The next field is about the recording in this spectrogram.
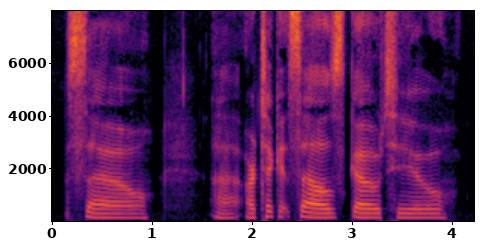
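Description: A woman with an East Tennessee accent speaks in a fairly low, monotone voice with flat intonation on a very clean recording with a silent background. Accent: US Southern (East Tennessee). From East Tennessee (Kodak). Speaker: podcast co-host and drag show organizer. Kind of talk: casual chat.

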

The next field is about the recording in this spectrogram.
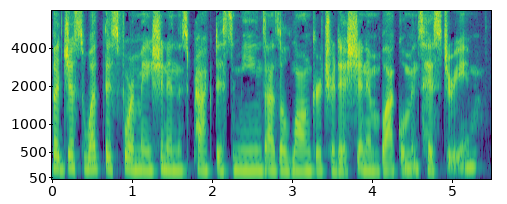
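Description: A woman with an American accent at a fairly low pitch, moderate pace and fairly even intonation, in an unremarkable speaking voice. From California, Bay Area. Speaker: PhD student in literature. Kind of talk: interview.

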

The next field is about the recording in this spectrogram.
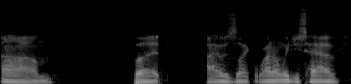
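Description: Monotone, flat speech from a man with an American accent, a fairly low pitch and a dark, mellow tone, in a dry, close sound with no echo on a very clean recording with a silent background. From Wisconsin, Door County. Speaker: college radio host. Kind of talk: casual interview chat.

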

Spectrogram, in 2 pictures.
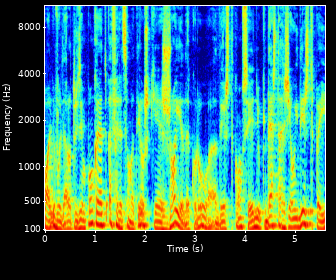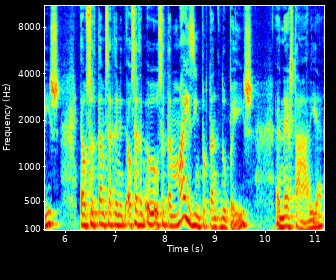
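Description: A man speaks at a fairly quick pace in a fairly high pitch, with lively intonation, very even loudness and noticeable background noise. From Portugal, Viseu. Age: 40s. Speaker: politician. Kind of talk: interview.

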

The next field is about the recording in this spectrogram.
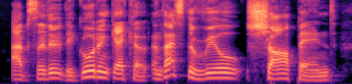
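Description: A man's normal speaking voice, lively in intonation, with a dry, close sound and no echo. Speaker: consultant and researcher on workplace inclusion, chartered accountant. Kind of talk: casual interview conversation. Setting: remote podcast recording.

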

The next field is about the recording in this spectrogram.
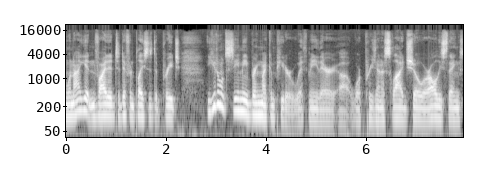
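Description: The speaker's pitch swings very widely at a moderate pace. The recording is very clean, with a silent background. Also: man. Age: 30s. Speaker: pastor and podcast host. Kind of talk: solo podcast monologue on faith. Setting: office in front of a microphone. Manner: hesitant, with fillers and repetitions.

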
